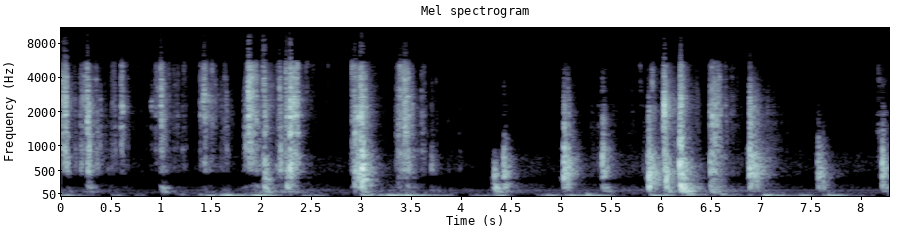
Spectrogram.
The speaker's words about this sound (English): Here's the house, Mr. Chameleon. I'll give you my key. Let me open the door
